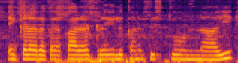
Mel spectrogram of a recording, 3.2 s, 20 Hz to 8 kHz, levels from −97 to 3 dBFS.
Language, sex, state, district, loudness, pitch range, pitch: Telugu, female, Telangana, Mahabubabad, -15 LUFS, 200-220 Hz, 210 Hz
